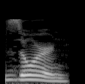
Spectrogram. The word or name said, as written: xorn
